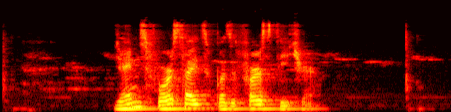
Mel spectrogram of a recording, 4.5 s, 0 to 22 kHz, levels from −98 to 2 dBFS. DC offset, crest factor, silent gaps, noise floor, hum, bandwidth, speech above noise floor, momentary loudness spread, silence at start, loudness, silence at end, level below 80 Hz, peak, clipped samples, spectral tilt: under 0.1%; 20 dB; none; -64 dBFS; none; 9.8 kHz; 40 dB; 12 LU; 1.15 s; -24 LUFS; 1.3 s; -70 dBFS; -8 dBFS; under 0.1%; -5.5 dB/octave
